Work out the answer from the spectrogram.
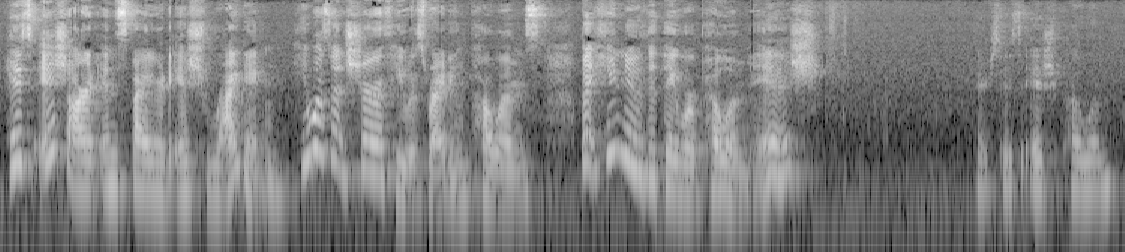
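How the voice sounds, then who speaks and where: A woman with a fairly high, very animated voice reads and chats as an art teacher would to children. Her delivery is expressive and encouraging, addressing young listeners directly as she goes. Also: slow pace, a little hiss or hum. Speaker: art teacher reading to pupils. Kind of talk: children's picture book read-aloud and encouraging talk.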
